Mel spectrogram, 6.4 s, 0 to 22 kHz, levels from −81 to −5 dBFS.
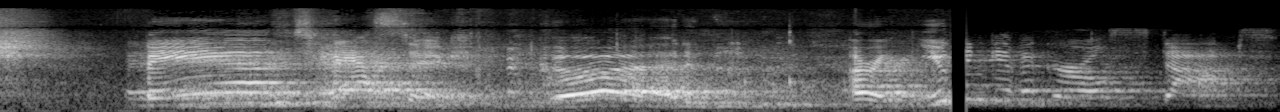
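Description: At 4.76 s the sound drops out for 80 ms. It returns duller and about 10 dB quieter, with nothing above 7.6 kHz and a faint new noise floor. The input likely switched to a poorer device. This lasts to the end.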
